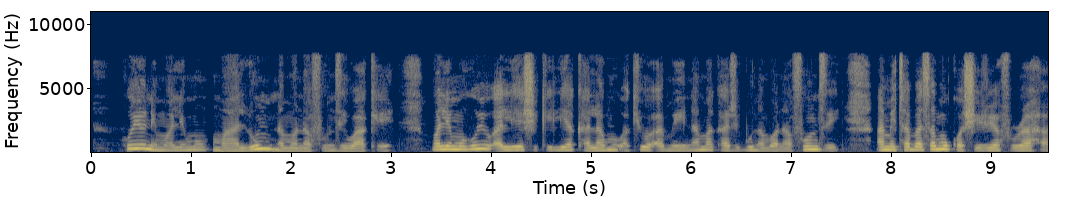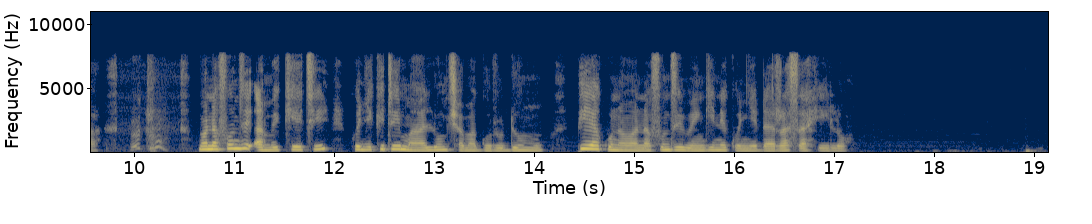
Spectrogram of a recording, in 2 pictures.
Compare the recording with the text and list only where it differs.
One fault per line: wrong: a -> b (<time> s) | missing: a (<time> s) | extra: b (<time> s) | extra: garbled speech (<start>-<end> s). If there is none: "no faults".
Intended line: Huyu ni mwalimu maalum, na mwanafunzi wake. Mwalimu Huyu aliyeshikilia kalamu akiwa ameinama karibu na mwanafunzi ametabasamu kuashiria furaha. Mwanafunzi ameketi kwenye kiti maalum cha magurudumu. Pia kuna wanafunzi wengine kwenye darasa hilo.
no faults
